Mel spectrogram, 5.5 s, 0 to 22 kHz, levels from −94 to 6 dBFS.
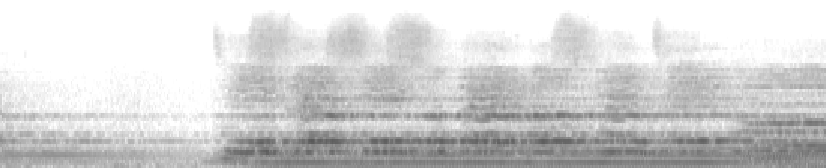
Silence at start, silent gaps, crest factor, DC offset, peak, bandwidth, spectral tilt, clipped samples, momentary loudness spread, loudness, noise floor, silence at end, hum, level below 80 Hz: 0 s; none; 16 dB; under 0.1%; -22 dBFS; 15 kHz; -6.5 dB/octave; under 0.1%; 18 LU; -38 LUFS; -62 dBFS; 0 s; none; -54 dBFS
